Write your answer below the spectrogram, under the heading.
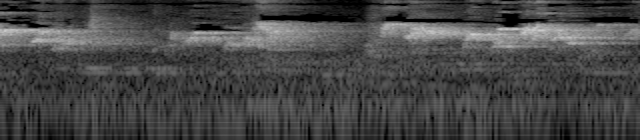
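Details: Fighting song from a caged red-whiskered bulbul: loud, slurred whistled phrases in two bursts separated by a short dip, each ending on a bright higher note.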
